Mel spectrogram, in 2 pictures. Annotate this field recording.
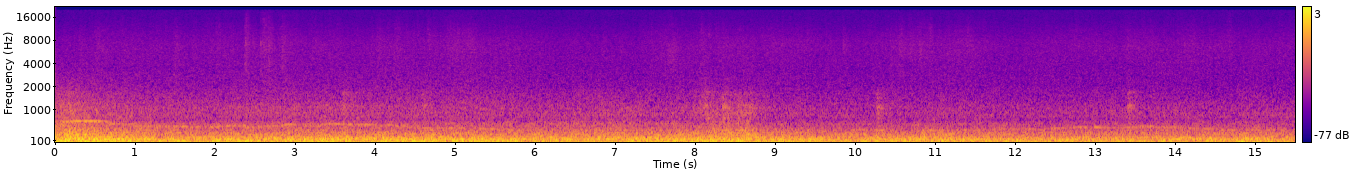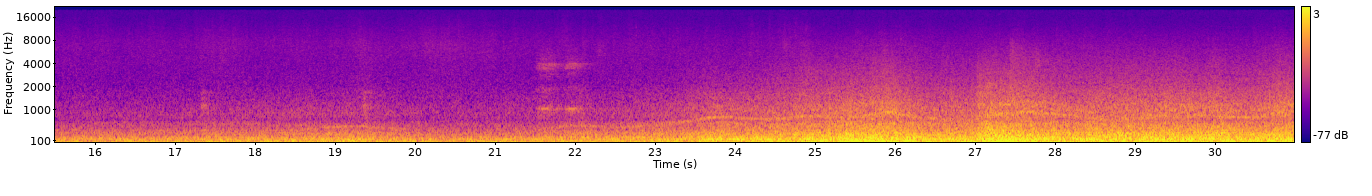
St. Thomas Oldridge Chapel near Whitestone recorded to Olympus LS 14 via a pair of Brady omni (Primo) mics spaced on a coathanger on the altar facing into the main nave. Typical spring day, sunshine, rain, breezy. Recorded at about 2.15 pm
